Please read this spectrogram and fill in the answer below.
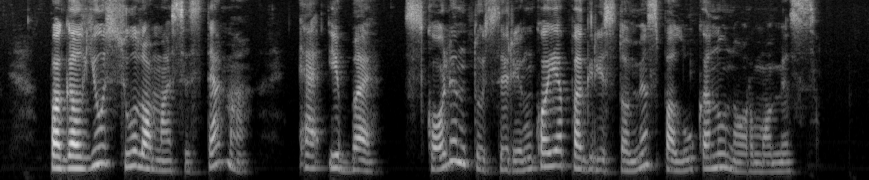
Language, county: Lithuanian, Panevėžys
